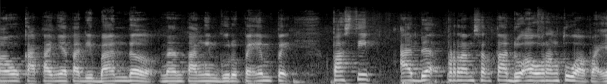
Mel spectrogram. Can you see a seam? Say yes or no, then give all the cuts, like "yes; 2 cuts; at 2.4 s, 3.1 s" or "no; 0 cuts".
no; 0 cuts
